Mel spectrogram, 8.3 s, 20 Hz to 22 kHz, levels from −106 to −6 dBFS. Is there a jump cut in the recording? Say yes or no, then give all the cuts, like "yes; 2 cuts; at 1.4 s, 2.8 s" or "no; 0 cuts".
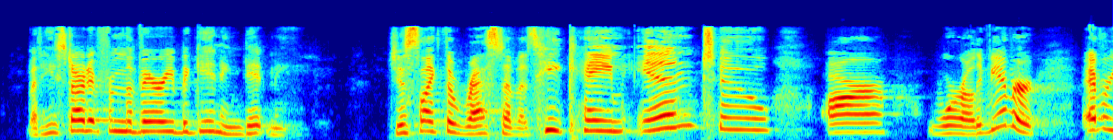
no; 0 cuts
